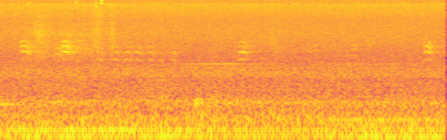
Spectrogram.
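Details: Nuthatches: short nasal, raspy calls, single or paired, every second or few, from two birds, one to the southwest and one to the northwest, over a steady low rumble of wind or distant traffic.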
